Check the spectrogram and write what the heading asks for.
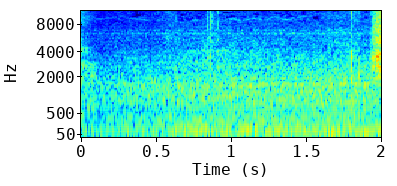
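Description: Steady low outdoor background rumble with no distinct event in it.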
